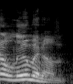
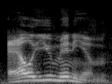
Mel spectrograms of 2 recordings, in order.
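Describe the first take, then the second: First: It is said the American way. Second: It is said the British way. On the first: The speaker calls it wrong. "It's not aluminum" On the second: The speaker calls it right. "Rude's not from America. It is aluminium"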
